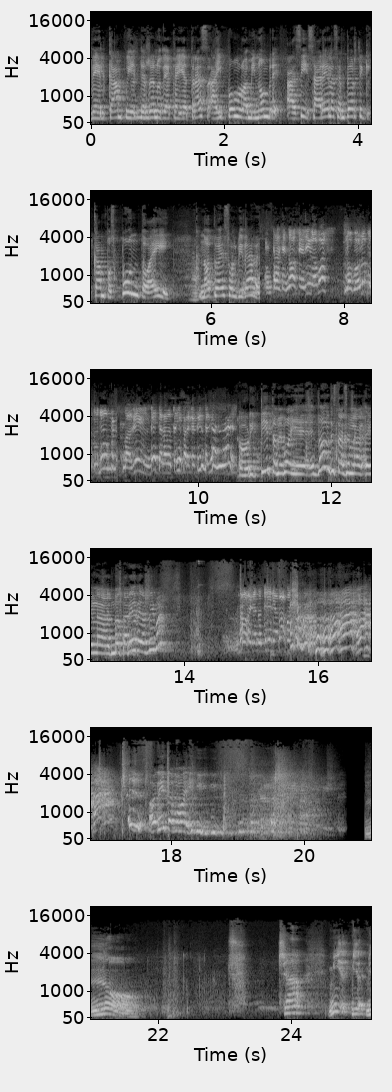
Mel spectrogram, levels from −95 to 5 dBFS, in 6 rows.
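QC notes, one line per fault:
Throughout: MP2 compression. The audio was likely encoded with MPEG Layer II at a starved bitrate, consistent with roughly 80 kbps, so the encoder cannot fund all 32 sub-bands. Upper bands drop out and switch back in from moment to moment, while the bands that survive are quantised coarsely. The result is plainly audible: a dulled top end, a gurgling, granular grain riding on the sound, and a flickering brightness as the high bands come and go.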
